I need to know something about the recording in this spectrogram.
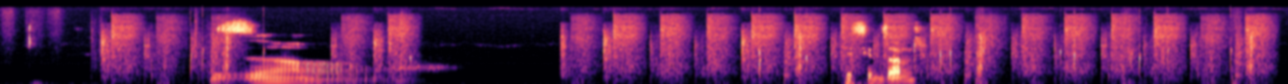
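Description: Sand crunches in quick, repeated digging scrapes.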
